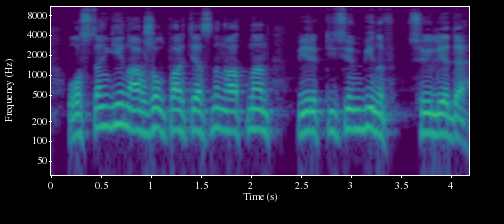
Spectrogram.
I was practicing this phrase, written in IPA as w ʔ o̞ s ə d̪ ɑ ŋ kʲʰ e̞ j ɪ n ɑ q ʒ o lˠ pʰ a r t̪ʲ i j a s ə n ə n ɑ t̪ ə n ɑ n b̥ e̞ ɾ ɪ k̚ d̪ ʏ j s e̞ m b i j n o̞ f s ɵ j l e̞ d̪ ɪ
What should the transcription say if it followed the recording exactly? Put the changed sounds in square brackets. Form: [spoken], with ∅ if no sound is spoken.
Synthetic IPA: w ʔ o̞ s ə d̪ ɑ ŋ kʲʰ e̞ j ɪ n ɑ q ʒ o lˠ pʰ a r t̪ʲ i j a s ə n ə [ɴ] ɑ t̪ ə n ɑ n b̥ e̞ ɾ ɪ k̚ d̪ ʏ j s e̞ m b i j n o̞ f s ɵ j l e̞ d̪ ɪ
